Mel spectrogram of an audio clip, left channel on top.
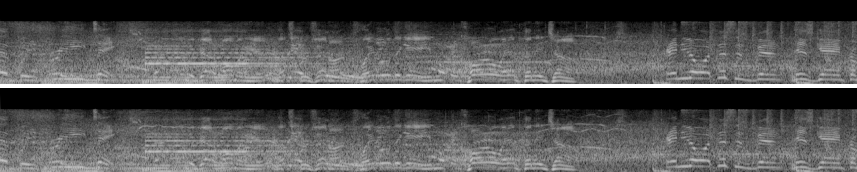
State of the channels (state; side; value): normal; both; correlation 0.93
